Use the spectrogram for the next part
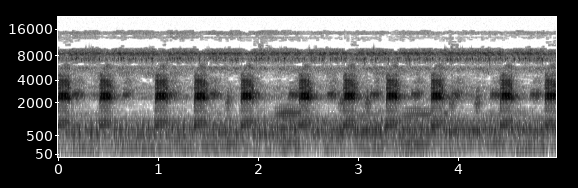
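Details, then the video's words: Frog calls presented as stress-relieving sounds, harsh rattling croaks coming about every half second in a fairly even rhythm, set against constant background hiss and faint low tones. "Stressed Relieving Sounds of 🐸 Frog's"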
